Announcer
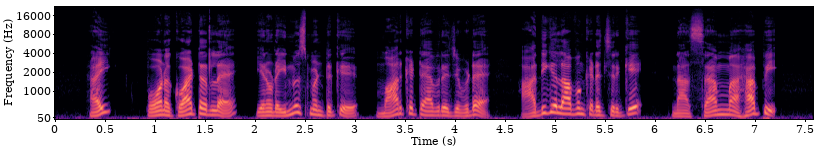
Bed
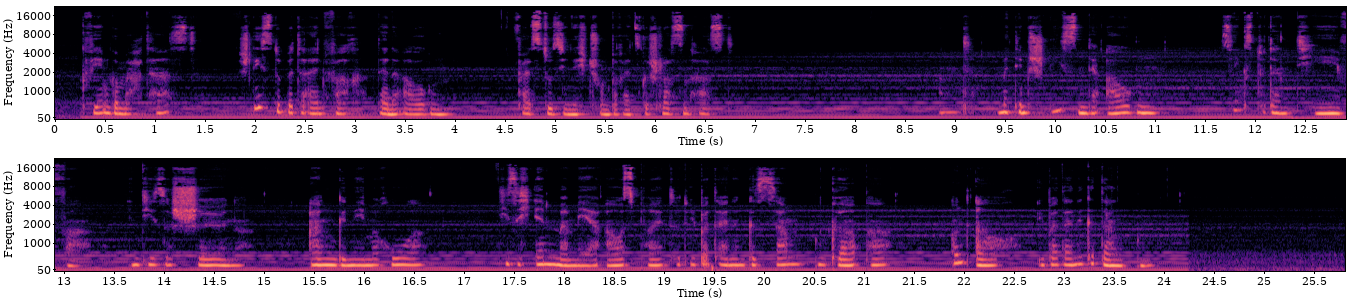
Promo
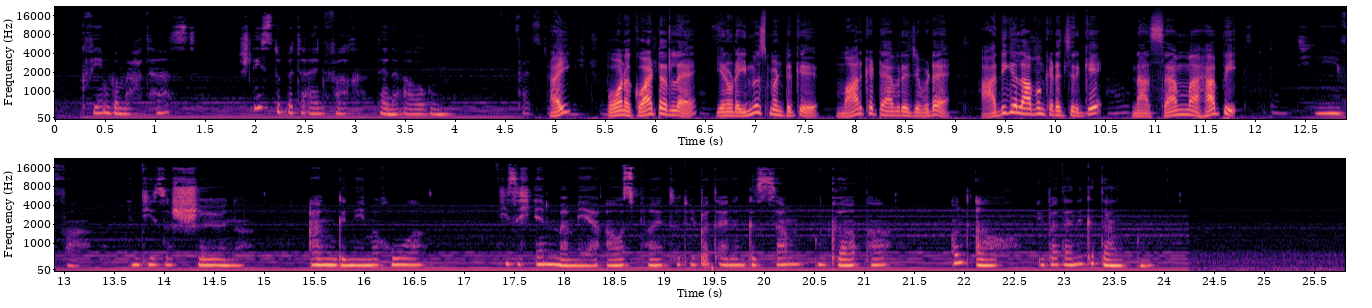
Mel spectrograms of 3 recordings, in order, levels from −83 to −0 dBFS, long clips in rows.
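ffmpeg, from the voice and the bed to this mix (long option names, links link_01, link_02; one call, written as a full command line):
ffmpeg -i stem1.wav -i stem2.wav -filter_complex "[0:a]adelay=4600,volume=0.5dB[link_01];[1:a]volume=21.5dB,afade=type=out:start_time=4.51:duration=0.25:silence=0.0794328,afade=type=in:start_time=12.36:duration=1.26:silence=0.0421697[link_02];[link_01][link_02]amix=inputs=2:normalize=0" out.wav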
